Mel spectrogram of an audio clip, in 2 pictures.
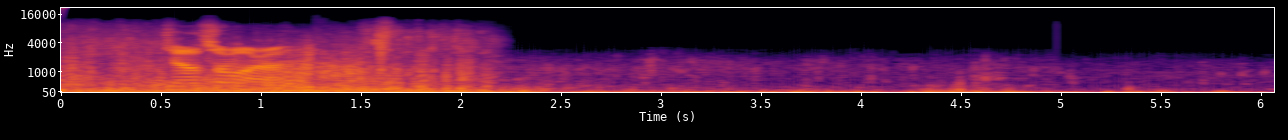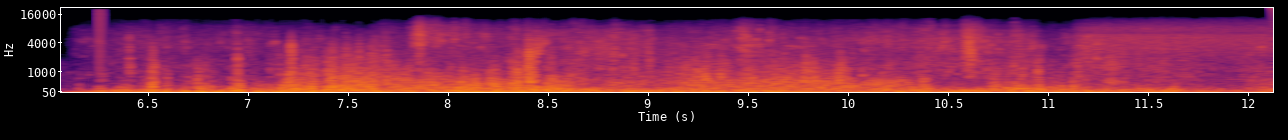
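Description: Strong wind at sea roaring over the microphone while sea kayaking among waves, loud and continuous with a brief lull midway and people talking under it.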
